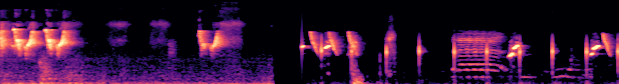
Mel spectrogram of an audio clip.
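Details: Bar-winged prinia (ciblek) in a recording meant to prompt other ciblek to sing: high, sharp chirps and buzzy notes in quick bursts, with a faint low hum early on and a brief bleat-like harmonic sound near the end.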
